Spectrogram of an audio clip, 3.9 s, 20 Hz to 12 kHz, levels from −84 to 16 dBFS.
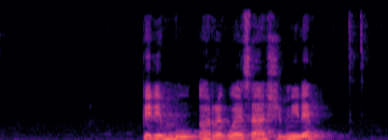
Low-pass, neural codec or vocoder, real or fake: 10.8 kHz; vocoder, 44.1 kHz, 128 mel bands, Pupu-Vocoder; fake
